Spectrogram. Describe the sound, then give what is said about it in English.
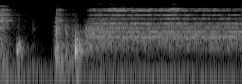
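A telephone rings with a steady, bright, buzzing bell tone that holds on for over a second, preceded by a couple of short clicks and knocks. No one speaks. “I'm not going to answer it.”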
